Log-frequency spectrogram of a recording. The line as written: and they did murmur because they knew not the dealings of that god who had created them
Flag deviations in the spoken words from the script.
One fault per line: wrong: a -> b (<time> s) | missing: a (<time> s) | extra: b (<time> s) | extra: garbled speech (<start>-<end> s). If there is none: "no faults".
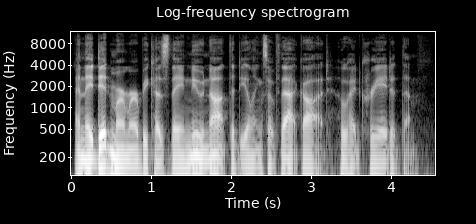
no faults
